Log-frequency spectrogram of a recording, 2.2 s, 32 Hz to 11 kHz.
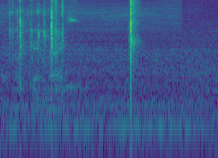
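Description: Three short sharp clicks from handling a multi-bit 8-in-1 screwdriver, its shaft and bits being pulled and snapped back into the handle; the loudest click comes just past a second in.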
